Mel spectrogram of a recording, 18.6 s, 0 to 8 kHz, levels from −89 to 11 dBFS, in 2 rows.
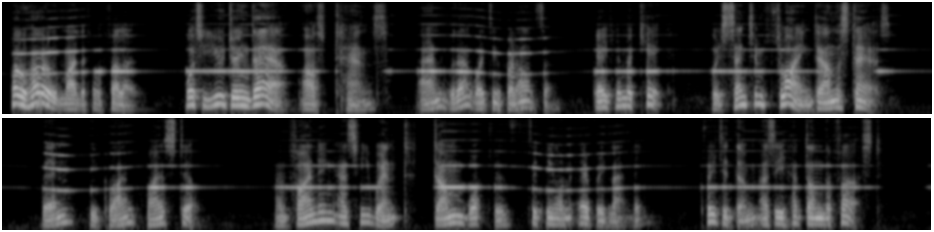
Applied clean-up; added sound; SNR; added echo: neural mask model RNNoise.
